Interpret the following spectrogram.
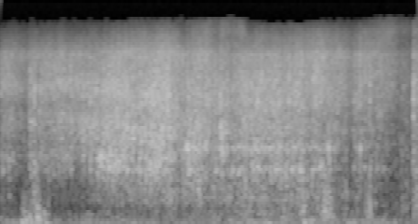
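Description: Wind rushing over an action camera's microphone while skiing downhill at speed, with skis sliding over packed snow; a steady rushing noise with a heavy low rumble.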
